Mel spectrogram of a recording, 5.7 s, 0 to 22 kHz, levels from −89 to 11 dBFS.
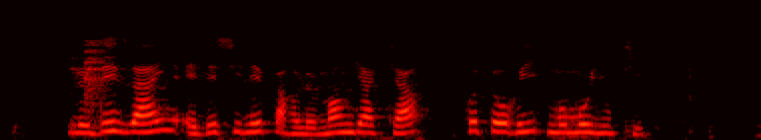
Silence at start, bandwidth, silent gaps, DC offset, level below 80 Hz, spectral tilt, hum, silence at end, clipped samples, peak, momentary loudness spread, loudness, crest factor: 0.5 s; 8 kHz; 3.32-3.37 s; under 0.1%; -86 dBFS; -4.5 dB/octave; none; 0.85 s; under 0.1%; -34 dBFS; 8 LU; -49 LUFS; 16 dB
